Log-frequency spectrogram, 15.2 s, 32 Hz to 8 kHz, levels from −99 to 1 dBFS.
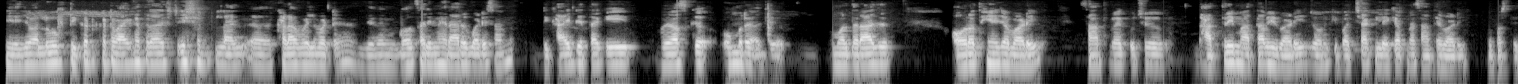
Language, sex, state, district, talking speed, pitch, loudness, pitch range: Bhojpuri, male, Bihar, Saran, 155 wpm, 120 Hz, -19 LUFS, 115-125 Hz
